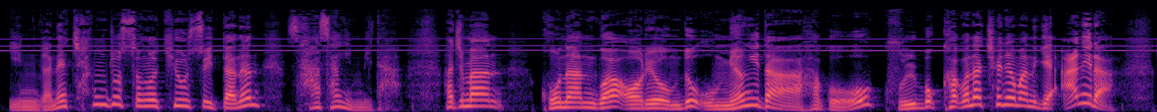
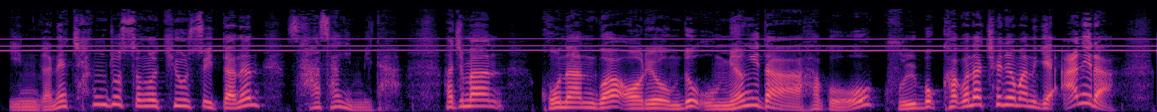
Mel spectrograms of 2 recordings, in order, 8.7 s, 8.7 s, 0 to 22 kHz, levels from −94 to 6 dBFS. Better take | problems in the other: first | high-pitched whine; loud; throughout; 3.5 kHz, 9 dB below the speech; faint in the first

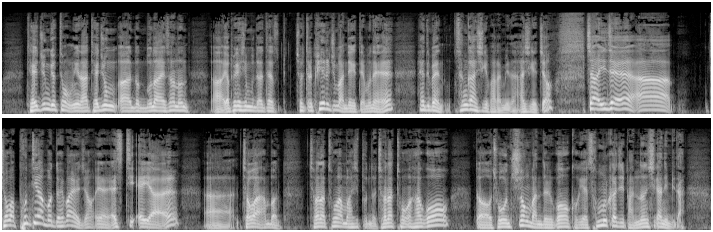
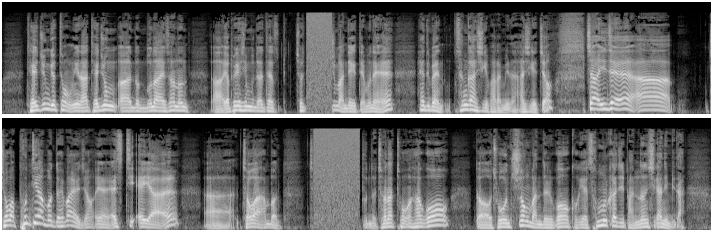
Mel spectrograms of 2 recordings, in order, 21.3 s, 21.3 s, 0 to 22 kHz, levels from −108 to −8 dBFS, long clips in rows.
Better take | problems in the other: first | audio cutting out; filled with static; at 4.5 s and at 15 s for 0.5 s

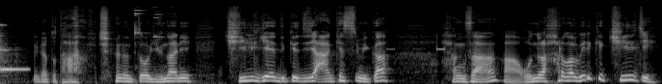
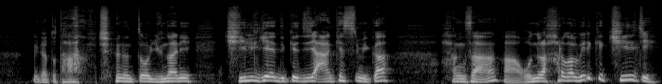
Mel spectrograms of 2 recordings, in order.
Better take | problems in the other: second | doorbell; noticeable; at the start and at 1.5 s; peak level with the speech // phone ringing; faint; at 4 s; peak 15 dB below the speech

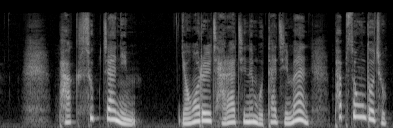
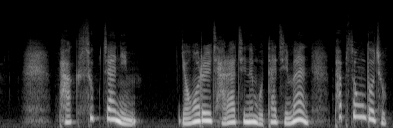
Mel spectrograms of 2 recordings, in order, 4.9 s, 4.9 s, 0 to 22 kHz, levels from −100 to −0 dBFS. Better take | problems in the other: first | muffled; slightly; fading above 4 kHz

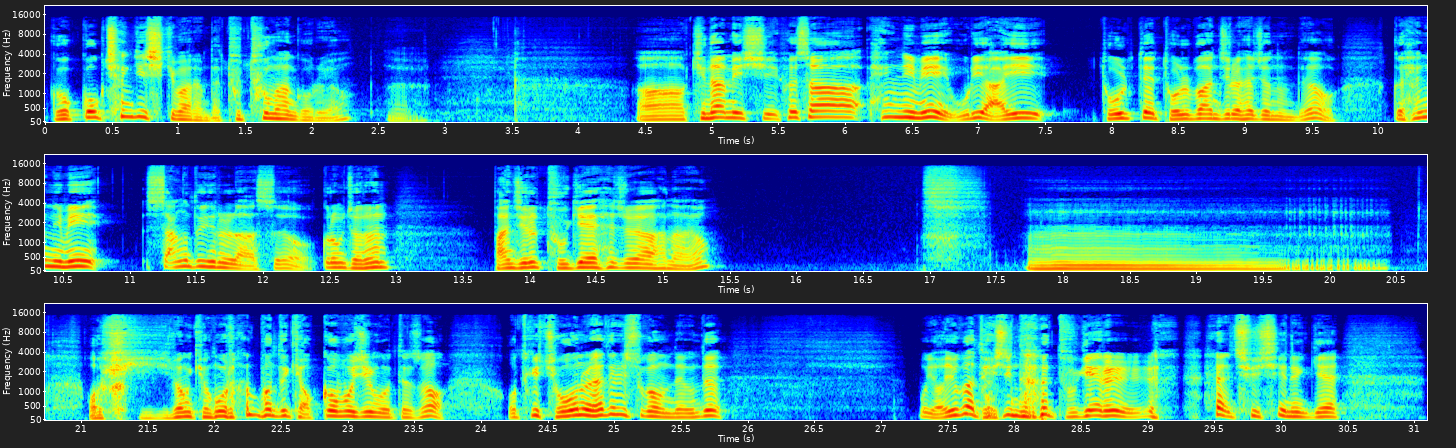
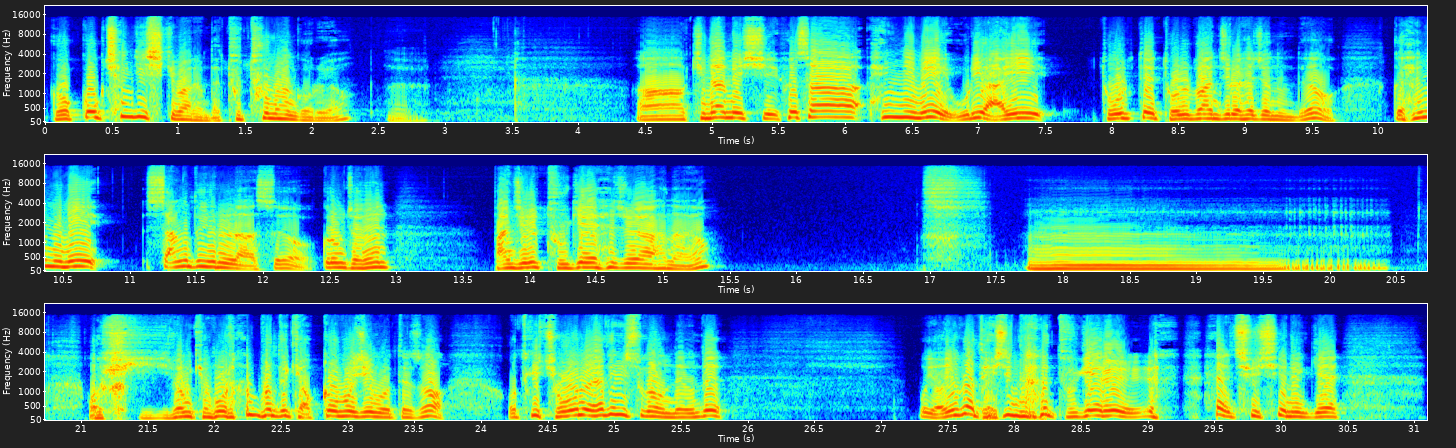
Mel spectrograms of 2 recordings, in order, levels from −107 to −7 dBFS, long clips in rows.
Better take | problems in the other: first | distortion; heavy; 14% of the sound clipped

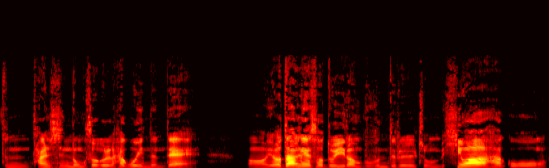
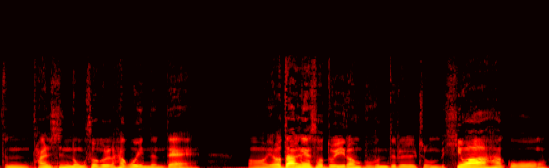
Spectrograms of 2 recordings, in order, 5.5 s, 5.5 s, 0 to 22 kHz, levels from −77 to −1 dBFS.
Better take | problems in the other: second | thin; very; fading below 1 kHz

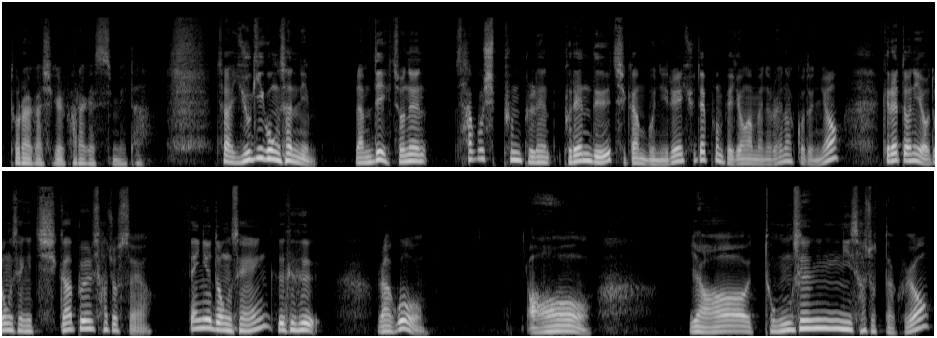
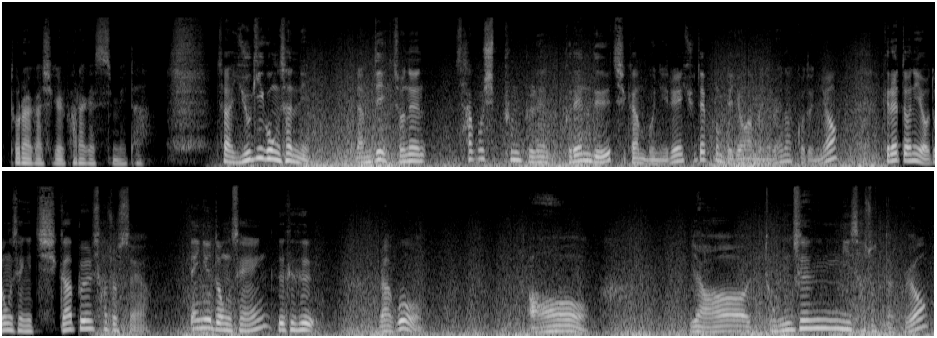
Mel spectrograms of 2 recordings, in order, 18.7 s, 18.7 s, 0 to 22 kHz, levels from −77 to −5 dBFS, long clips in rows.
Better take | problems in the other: first | wind noise on the microphone; occasional gusts; from 2 to 9 s and from 10 s on; 10 dB below the speech

